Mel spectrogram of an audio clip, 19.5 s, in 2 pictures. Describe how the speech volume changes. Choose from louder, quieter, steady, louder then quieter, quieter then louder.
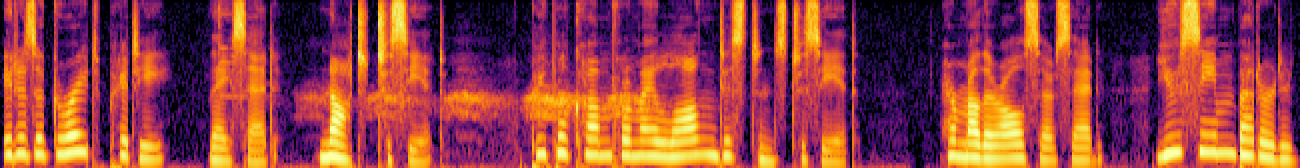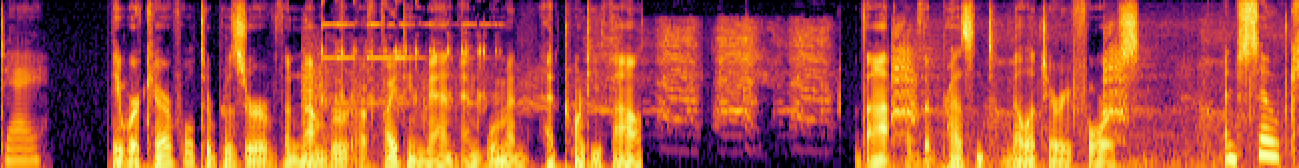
steady.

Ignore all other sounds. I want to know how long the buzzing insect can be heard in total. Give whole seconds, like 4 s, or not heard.
not heard.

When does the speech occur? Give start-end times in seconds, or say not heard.
0.0-14.6, 16.1-19.4.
